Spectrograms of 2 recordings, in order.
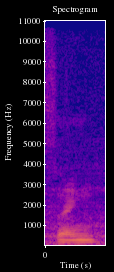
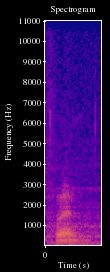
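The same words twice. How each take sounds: First: The final G sound is fully pronounced. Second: The final G sound is brushed off. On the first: The speaker calls it right. "instead of saying thing" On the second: The speaker calls it wrong. "I kind of brush off the G"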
